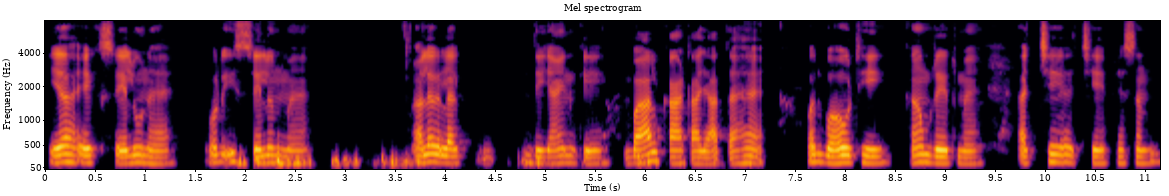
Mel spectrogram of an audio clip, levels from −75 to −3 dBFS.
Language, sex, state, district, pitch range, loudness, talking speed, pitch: Hindi, male, Bihar, Jahanabad, 130-150 Hz, -18 LUFS, 130 wpm, 140 Hz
